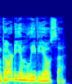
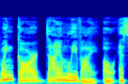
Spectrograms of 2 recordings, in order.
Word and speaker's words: Wingardium Leviosa: arms like a windmill you're saying it wrong Harry heard hermion snap it's Wing gar diam Levi o make the gar nice and long you do it then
